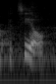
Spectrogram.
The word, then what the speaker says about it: פתיל: So, last time when we spoke about Pasil Techeiles, a strand of sky blue, our focus was on the word Pasil or Patil in the Sephardic pronunciation. Well, I suppose the really Sephardic pronunciation would be more like Pasil, but I don't know how to say that.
